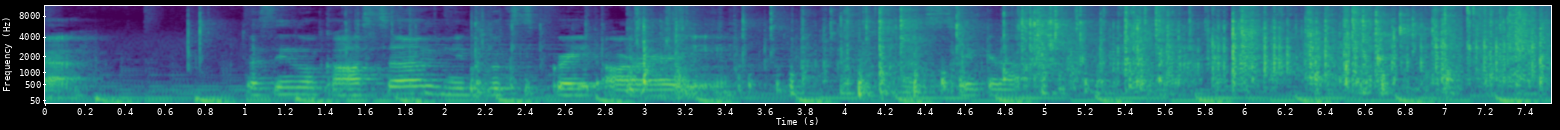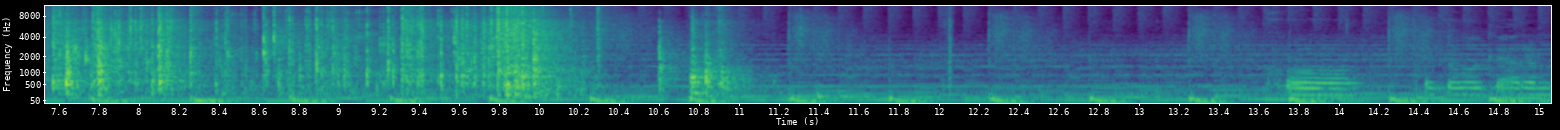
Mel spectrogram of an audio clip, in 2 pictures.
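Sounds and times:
background music: 0.0s - 15.0s
plastic bag crinkling: 2.1s - 11.1s.

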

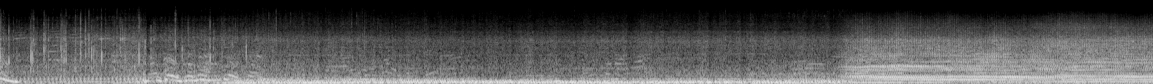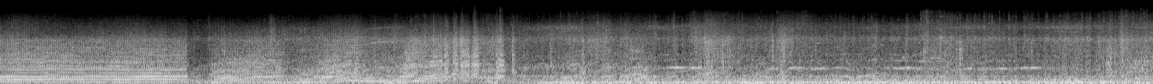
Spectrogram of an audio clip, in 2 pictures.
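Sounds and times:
buggy engine revving: 0.0s - 23.0s
buggy crashing and rolling: 15.2s - 23.0s.

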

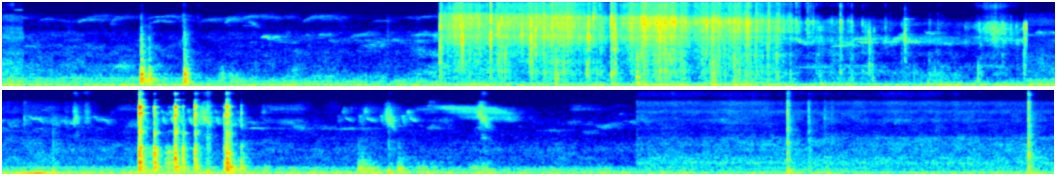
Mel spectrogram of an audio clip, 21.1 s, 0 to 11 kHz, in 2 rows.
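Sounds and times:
glass bowl set down: 11.9s - 13.0s
glass clinking: 11.9s - 13.0s.

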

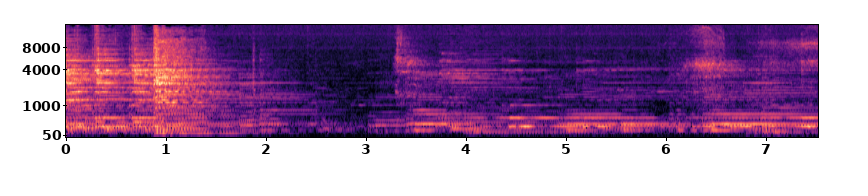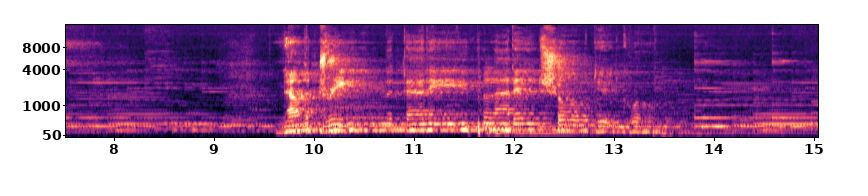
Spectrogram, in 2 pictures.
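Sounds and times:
acoustic guitar playing: 0.0s - 15.0s.

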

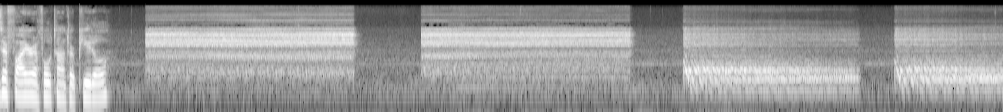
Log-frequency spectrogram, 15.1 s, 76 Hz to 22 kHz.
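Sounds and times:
harsh phaser hiss: 2.2s - 5.4s, 6.3s - 9.6s.

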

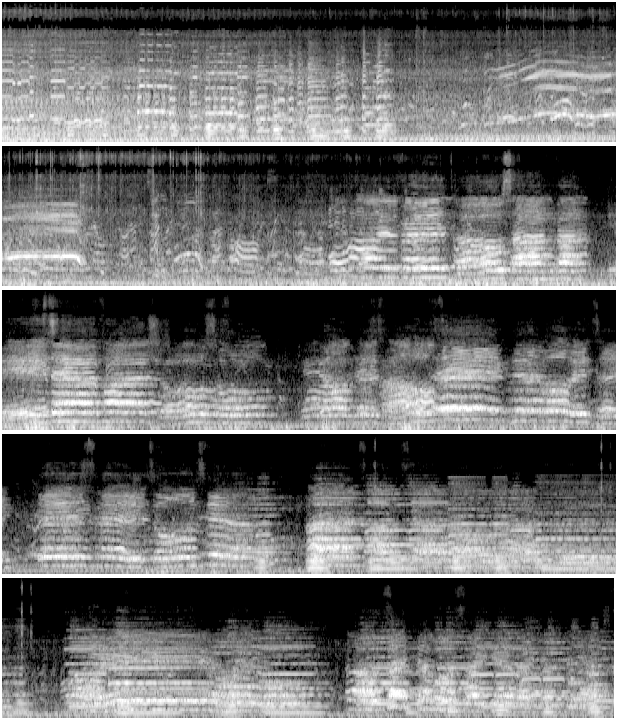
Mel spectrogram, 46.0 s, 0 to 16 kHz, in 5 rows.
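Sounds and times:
crowd singing in unison: 14.1s - 46.0s.

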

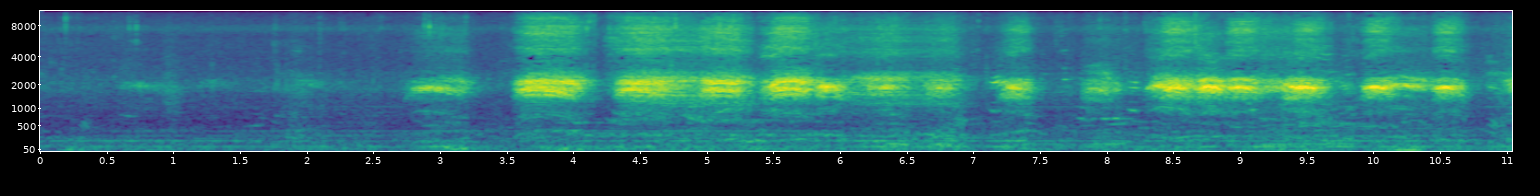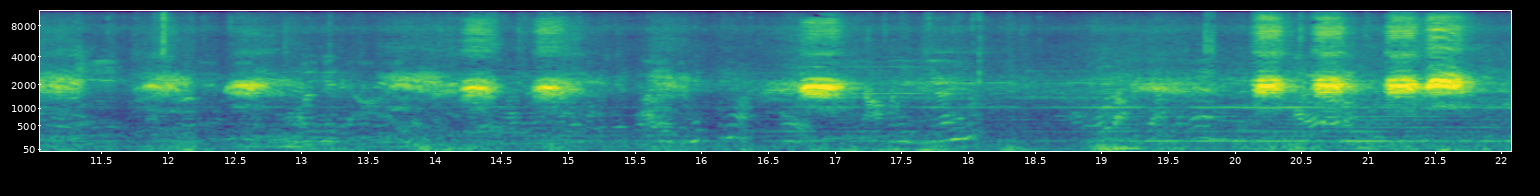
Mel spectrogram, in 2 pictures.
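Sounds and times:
crows cawing: 2.7s - 22.0s.

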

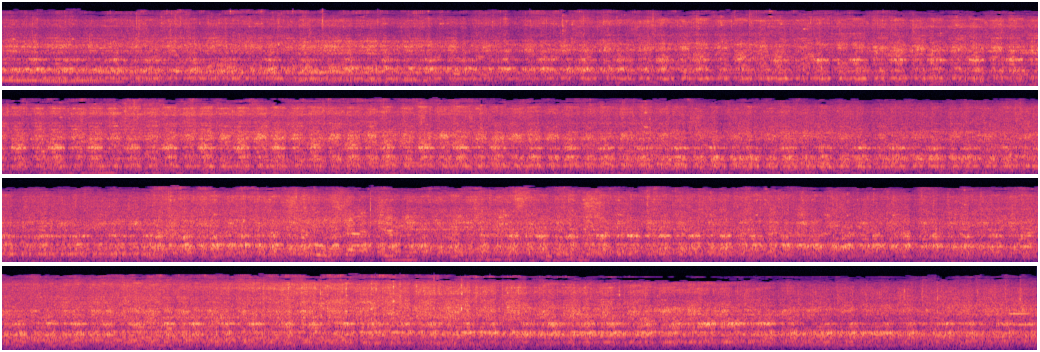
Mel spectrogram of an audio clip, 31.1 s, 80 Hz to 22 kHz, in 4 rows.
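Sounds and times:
electronic steam locomotive sounds: 0.0s - 31.0s
model train wheels rumbling: 0.0s - 31.0s.

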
